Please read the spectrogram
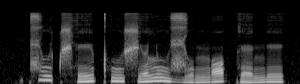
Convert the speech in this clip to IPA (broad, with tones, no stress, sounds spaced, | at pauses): t͡ɕ u˥ t͡ʃʰ e˩˥ pʰ u˧ ʃ ə˩˥ l u˥˩ ʑ o˩ ŋ ɔ˩˥ k ɛ˩ ŋ e˧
